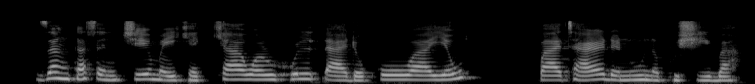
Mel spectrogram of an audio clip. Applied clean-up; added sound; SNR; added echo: none; none; none; none.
